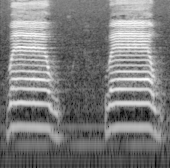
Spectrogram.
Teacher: होंठों से आपके दांत नहीं लगेंगे। वैव वै वा नहीं है, ये वाव भी नहीं है, ठीक है।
